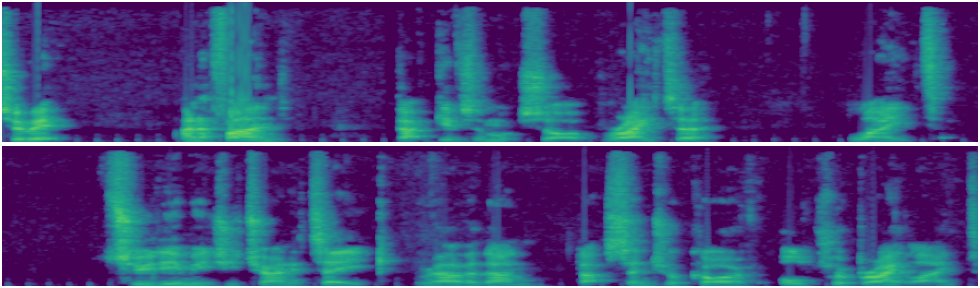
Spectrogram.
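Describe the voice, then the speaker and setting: A man speaks at a moderate pace. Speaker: presenter. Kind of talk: tutorial. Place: shop.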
